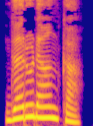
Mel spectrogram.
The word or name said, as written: ಗರುಡಾಂಕ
